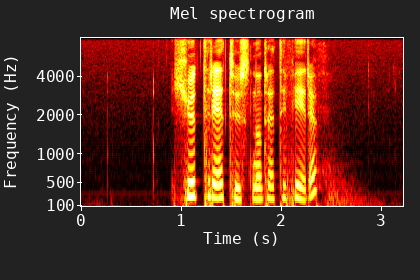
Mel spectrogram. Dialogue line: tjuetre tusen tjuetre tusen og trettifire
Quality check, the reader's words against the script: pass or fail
fail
